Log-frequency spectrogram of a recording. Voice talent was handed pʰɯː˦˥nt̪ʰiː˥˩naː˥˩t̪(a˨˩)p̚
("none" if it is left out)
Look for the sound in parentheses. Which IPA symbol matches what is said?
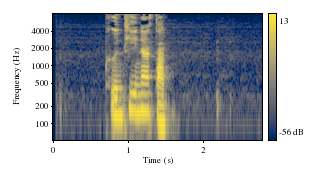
a˨˩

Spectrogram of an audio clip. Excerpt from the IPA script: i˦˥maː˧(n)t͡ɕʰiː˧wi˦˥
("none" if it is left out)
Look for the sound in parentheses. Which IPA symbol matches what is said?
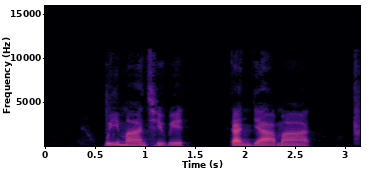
n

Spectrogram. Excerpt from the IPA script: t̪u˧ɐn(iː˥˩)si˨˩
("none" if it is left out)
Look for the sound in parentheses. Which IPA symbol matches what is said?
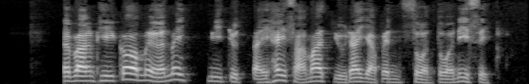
iː˥˩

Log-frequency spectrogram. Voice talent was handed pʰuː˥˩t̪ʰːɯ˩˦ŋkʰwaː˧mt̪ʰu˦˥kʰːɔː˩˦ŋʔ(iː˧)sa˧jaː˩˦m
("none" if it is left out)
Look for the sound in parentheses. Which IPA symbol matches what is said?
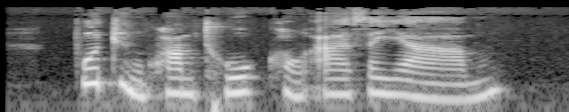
aː˧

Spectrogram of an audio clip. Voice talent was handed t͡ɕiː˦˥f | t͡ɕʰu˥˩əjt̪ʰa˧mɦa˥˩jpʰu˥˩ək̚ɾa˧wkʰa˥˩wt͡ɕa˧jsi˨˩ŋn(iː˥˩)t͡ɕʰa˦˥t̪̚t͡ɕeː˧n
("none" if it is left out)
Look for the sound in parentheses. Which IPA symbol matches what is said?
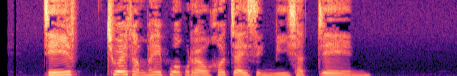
iː˦˥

